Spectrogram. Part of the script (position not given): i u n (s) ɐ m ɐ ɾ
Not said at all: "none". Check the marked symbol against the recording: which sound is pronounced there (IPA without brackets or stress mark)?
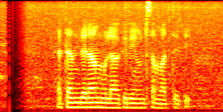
s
